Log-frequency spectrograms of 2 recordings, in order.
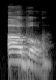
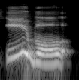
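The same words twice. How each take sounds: First: The ending has a reduced schwa vowel. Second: The ending has a full, unreduced vowel. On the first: The speaker calls it right. "we pronounce them able" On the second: The speaker calls it wrong. "we don't pronounce these able"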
